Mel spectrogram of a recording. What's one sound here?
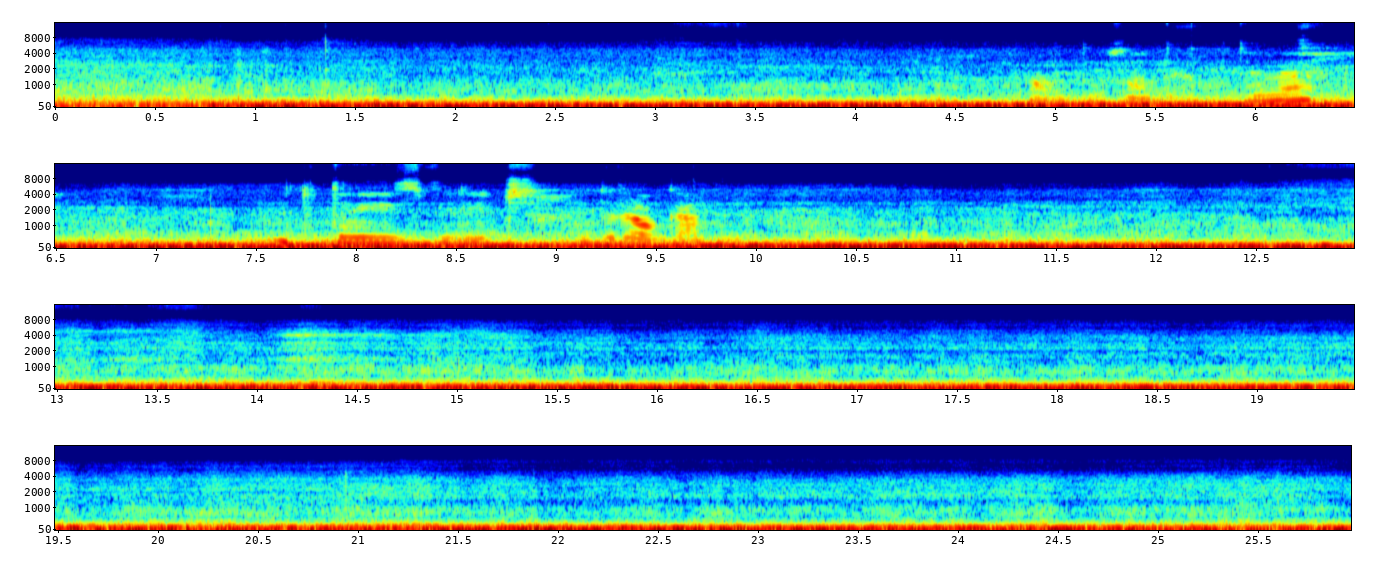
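A car engine hums and tyres rumble steadily on the road from inside the car.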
